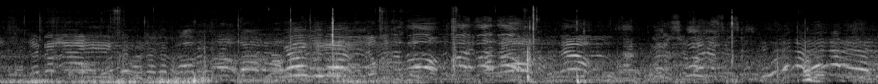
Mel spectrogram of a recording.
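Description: Football players shouting and calling to each other across an outdoor pitch: overlapping, unclear yells, with a few sharp thuds in the middle.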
